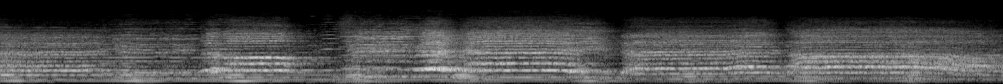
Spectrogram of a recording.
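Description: A group of men singing a Hungarian folk song from Szék together, in long held phrases with short breaks between them.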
